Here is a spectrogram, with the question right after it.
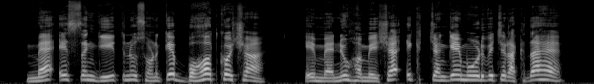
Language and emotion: Punjabi, happy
